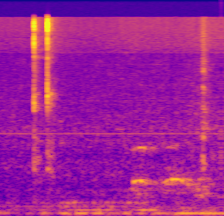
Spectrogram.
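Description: Two quick sharp clicks close together about half a second in, over a faint low hum.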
